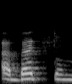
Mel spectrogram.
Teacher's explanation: बा को डायरेक्टली ता के साथ मिलाया जाएगा · ठीक है, ये हम इदगाम के उसमें पढ़ेंगे इंशाल्लाह, लेकिन यहाँ पे आपको सिंपली भी बता रहे हैं कि इदगाम का कायदा हो रहा है। दाल जो है वो ता के अंदर मर्ज हो जाएगा और दाल पढ़ा नहीं जाएगा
